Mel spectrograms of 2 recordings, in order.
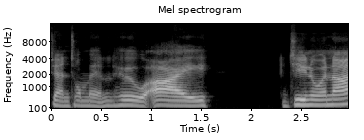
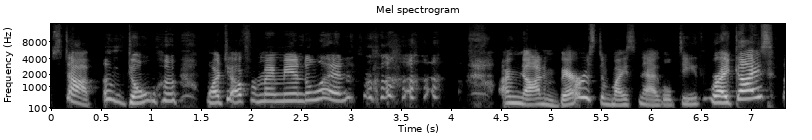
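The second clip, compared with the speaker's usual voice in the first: Carl impression; 7 semitones higher than usual. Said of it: "Here's my Carl impression".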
